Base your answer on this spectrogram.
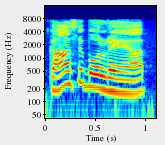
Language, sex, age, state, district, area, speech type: Urdu, male, 30-45, Maharashtra, Nashik, urban, spontaneous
